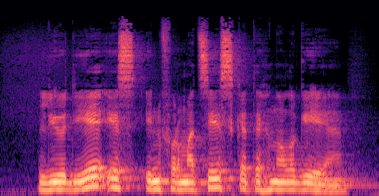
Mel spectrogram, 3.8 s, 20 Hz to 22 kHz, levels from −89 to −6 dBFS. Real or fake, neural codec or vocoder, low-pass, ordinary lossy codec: real; none; 19.8 kHz; MP3, 64 kbps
